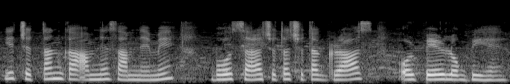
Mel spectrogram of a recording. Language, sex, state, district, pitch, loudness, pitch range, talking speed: Hindi, female, Arunachal Pradesh, Papum Pare, 230 Hz, -15 LUFS, 220-245 Hz, 190 wpm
